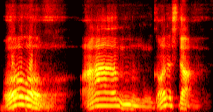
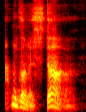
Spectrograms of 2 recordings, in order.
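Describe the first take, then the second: First: Slow, drawn-out high lament; long-vowelled melodramatic moan; mock wail. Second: High-pitched acted worry; mock-anxious hungry man; worried complaint. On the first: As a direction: wail it slowly, hamming up the misery. Repeats complaint as a wail.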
